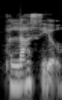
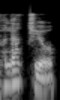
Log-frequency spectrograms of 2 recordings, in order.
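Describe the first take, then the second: First: The name is pronounced a non-Italian way. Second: The name is pronounced the Italian way. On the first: The speaker calls it right. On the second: The speaker calls it wrong.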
